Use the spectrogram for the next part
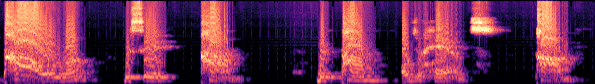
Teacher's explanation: we have letter L here, but in its pronunciation, the L is actually silent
